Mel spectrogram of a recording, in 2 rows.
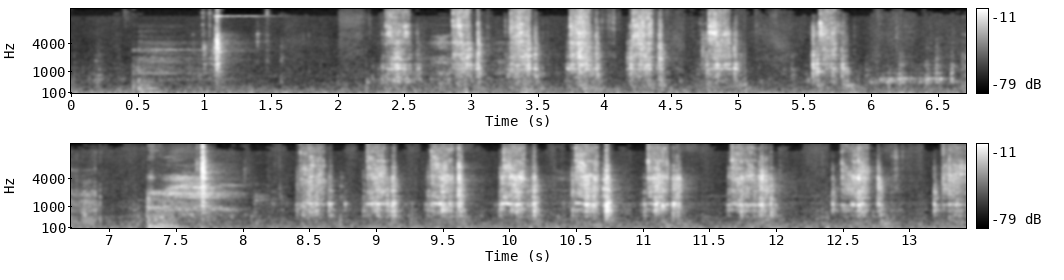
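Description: Hand ratchet with a 19 mm socket clicking in short repeated strokes, about two to three a second, as the bumper bracket bolts are tightened down, with a brief pause midway.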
